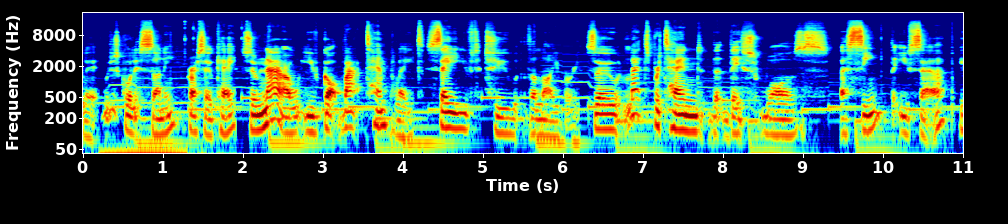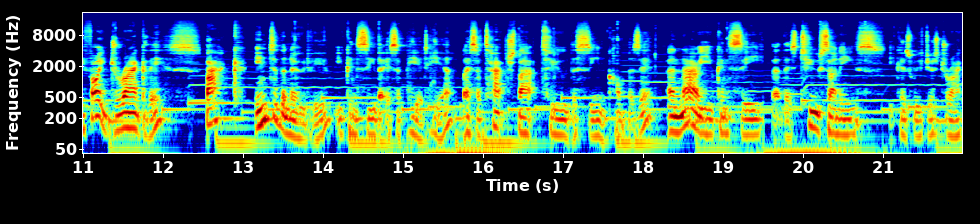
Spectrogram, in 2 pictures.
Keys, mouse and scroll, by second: 6.2 scroll down 1, 6.6 scroll up 1, 11.3 click, 14.9-15.2 scroll down 1, 15.3 scroll up 1, 15.6 click, 15.9 space, 17.9 scroll down 1, 18.0 space, 18.2 click.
